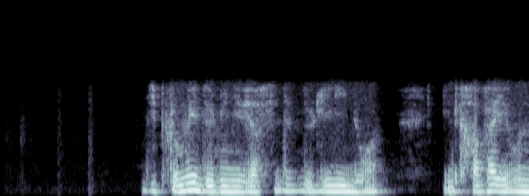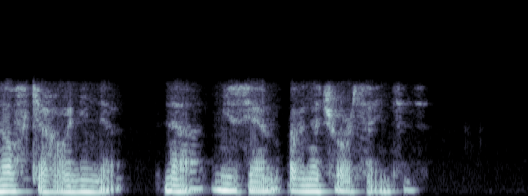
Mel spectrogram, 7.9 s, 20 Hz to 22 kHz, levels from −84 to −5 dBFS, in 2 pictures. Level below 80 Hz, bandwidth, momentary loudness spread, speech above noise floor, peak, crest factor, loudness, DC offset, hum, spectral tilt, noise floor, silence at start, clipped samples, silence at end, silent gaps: -56 dBFS; 4 kHz; 14 LU; 56 dB; -2 dBFS; 16 dB; -17 LUFS; under 0.1%; none; -7.5 dB/octave; -72 dBFS; 1.05 s; under 0.1%; 0.85 s; none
